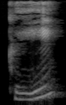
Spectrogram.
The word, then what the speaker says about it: киця: склад падає наголос киця наголос падає на перший склад чудова робота а Ми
